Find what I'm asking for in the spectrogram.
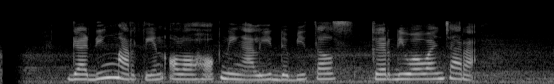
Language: Sundanese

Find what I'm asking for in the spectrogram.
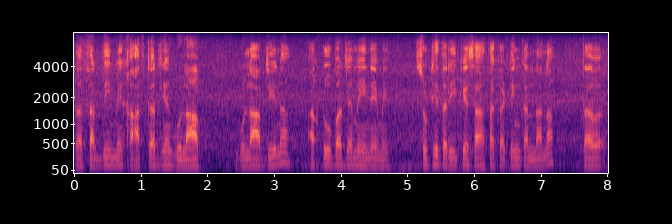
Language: Sindhi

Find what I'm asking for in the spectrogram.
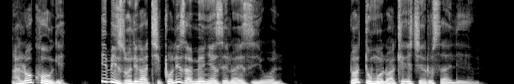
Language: North Ndebele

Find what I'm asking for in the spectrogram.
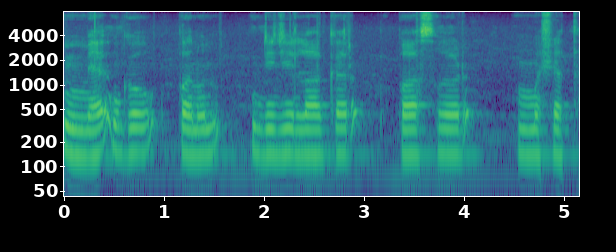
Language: Kashmiri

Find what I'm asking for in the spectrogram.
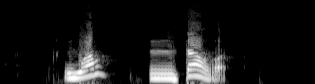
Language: Kabyle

